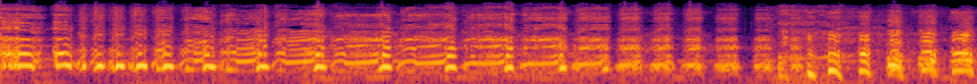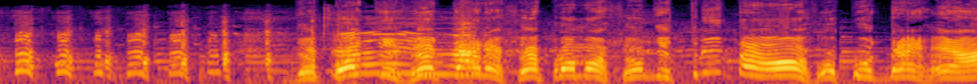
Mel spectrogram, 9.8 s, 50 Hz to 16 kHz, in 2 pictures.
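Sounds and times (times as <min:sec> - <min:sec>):
rooster crowing: 0:00.0 - 0:01.0
laughter: 0:00.0 - 0:09.7
speech: 0:06.4 - 0:09.7.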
